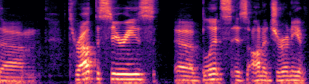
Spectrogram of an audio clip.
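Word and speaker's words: Blitzø: Now, this character is the main protagonist of Hell the Boss, Blitz. Uh, he actually has the letter O on his name, but the O is silent.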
